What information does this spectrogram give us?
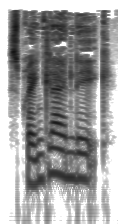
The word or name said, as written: sprinkleranlæg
